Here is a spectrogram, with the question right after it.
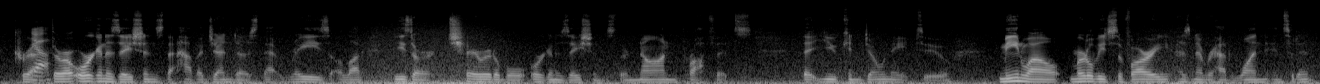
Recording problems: wind noise on the microphone; occasional gusts; 20 dB below the speech

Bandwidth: 15.5 kHz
